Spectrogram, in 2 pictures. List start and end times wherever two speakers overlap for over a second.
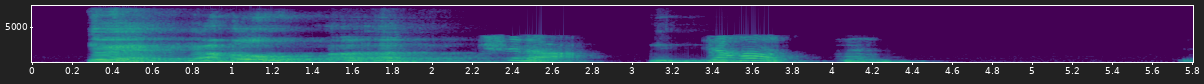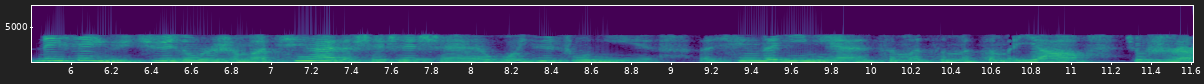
none

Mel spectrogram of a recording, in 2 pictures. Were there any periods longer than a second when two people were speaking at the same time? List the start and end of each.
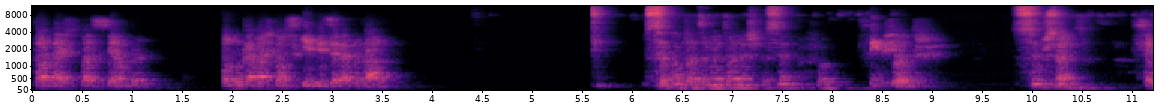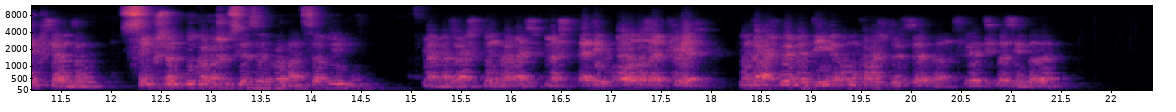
none

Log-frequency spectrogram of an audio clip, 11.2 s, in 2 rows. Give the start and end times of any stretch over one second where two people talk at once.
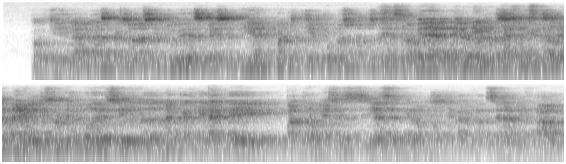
3.7-6.4

